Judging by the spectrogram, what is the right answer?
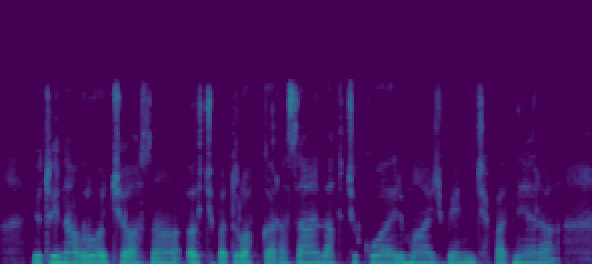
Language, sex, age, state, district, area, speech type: Kashmiri, female, 18-30, Jammu and Kashmir, Budgam, rural, spontaneous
